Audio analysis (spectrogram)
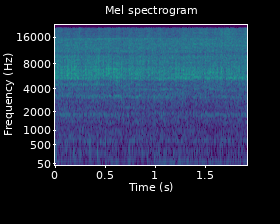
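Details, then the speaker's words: Ford F-100 carbureted V8, warmed up, after carburetor idle-mixture screws were adjusted about an eighth turn with the air cleaner off: low, even, smooth idle rumble under some hiss, no stumbling or misfire, much smoother than before. "should be idling okay I know it's definitely working better than it was it's a lot smoother than it was"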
